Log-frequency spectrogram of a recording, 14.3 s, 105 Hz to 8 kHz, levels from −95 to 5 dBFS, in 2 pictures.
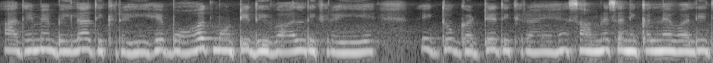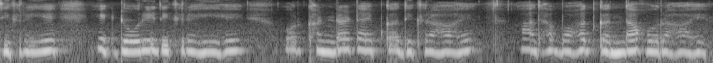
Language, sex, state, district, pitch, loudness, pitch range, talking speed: Hindi, female, Uttar Pradesh, Jalaun, 240 Hz, -22 LUFS, 230-250 Hz, 180 wpm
